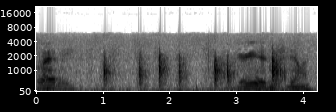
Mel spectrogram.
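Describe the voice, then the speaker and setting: An actor playing a loyal, excitable deputy in an old radio western, folksy, earnest and easily riled. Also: male voice, medium pitch, measured pace, natural voice. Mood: businesslike. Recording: dull, faintly noisy old radio recording.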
